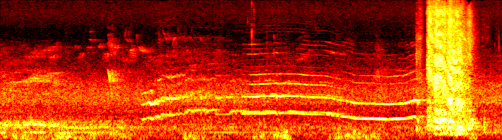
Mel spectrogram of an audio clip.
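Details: Domestic shorthair cats in a territorial standoff, with black-and-white Tom, white-and-ginger Mimi and a grey-and-white stray. A slow, quavering moan stretches for about four seconds before a sudden harsh burst of noise.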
